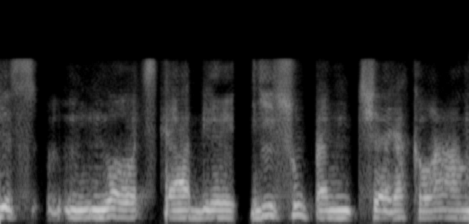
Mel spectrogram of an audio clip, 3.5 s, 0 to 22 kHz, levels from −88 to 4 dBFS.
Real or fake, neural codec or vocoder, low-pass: fake; codec, 16 kHz, 1 kbps, FreqCodec, smaller model; 7.2 kHz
